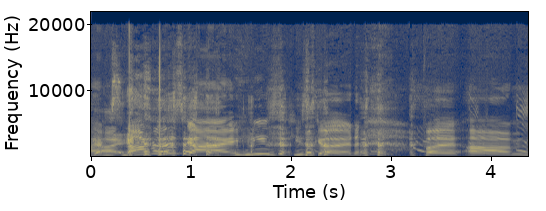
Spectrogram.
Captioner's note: laughing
